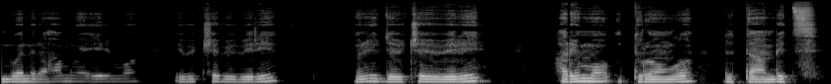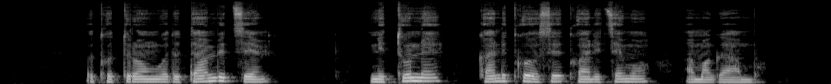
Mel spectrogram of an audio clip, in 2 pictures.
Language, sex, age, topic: Kinyarwanda, male, 25-35, health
